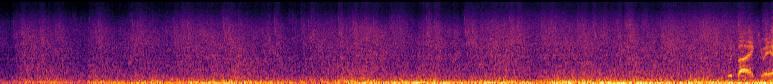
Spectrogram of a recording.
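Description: ACU commander unit destroyed by a Scarab Swarm in the Supreme Commander game's Cybran mission, a sustained, loud rumbling barrage of explosions and booms with continuous low-end roar throughout.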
